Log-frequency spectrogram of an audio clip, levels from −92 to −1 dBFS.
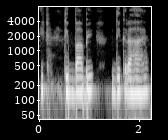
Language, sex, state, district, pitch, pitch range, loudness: Hindi, male, Jharkhand, Ranchi, 150 Hz, 145-160 Hz, -17 LUFS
